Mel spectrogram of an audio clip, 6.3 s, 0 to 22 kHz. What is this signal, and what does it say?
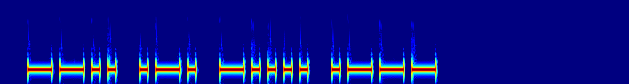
Morse code, heard as a keyed tone, about 15 wpm, 700 Hz. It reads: ZR6J
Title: DXCC-100 Call Signs - 4 Characters - 15wpm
